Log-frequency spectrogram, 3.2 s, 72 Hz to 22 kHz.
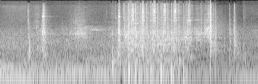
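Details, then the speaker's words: Craftsman 2500 PSI pressure washer with Briggs & Stratton 6.75 engine (model 168212), no-start repair, reassembled and started on choke; uneven sputtering bursts that catch briefly and fade, engine runs and dies. "Now it runs and dies."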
